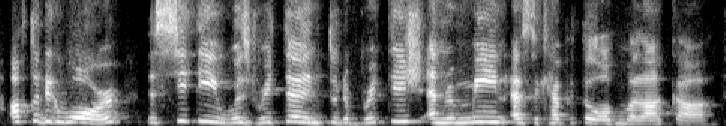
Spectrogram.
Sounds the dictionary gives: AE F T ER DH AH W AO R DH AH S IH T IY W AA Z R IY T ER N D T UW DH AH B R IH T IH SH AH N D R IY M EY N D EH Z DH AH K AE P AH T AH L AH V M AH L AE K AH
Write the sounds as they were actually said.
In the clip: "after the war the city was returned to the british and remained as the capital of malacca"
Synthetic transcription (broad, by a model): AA F T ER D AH W AO R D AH S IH T IY W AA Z R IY T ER N T UW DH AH B R IH T IH SH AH N R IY M EY N EH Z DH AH K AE P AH T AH L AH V M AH L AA K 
